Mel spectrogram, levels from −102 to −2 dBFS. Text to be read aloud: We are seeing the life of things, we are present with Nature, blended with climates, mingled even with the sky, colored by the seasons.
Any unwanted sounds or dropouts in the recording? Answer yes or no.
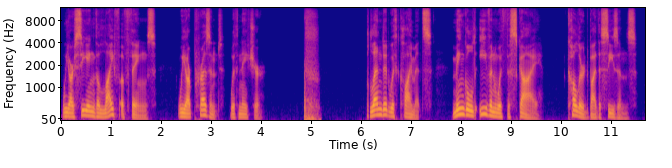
yes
